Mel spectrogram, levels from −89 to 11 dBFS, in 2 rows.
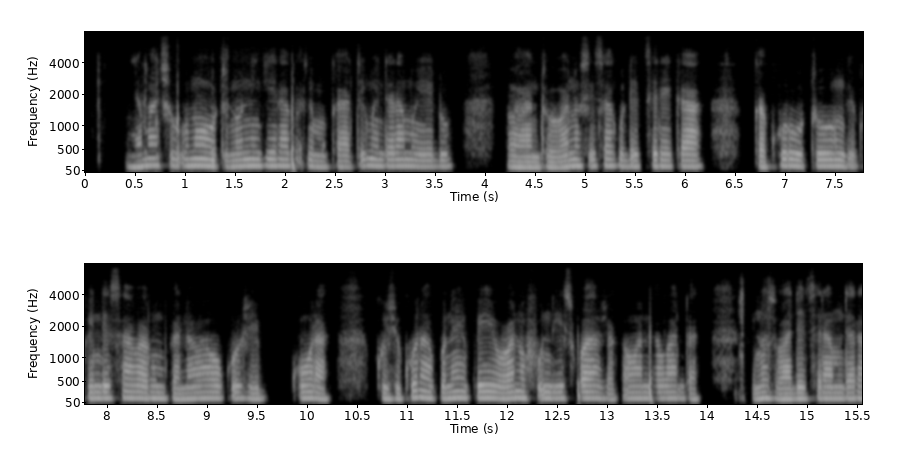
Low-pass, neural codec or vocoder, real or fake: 7.2 kHz; none; real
